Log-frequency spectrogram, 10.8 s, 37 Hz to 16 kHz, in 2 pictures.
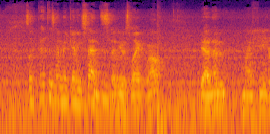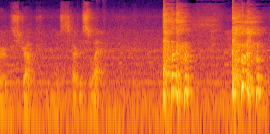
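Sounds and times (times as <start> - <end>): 
speech: 0.5 - 3.4, 4.0 - 7.6, 8.8 - 9.4
person coughing harshly: 8.6 - 9.4, 10.0 - 10.7.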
